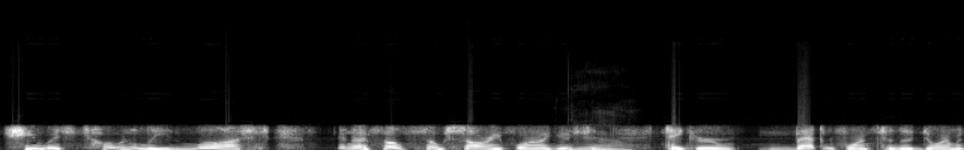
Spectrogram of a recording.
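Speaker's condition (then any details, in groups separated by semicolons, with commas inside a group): Cleft palate; congenital cleft palate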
